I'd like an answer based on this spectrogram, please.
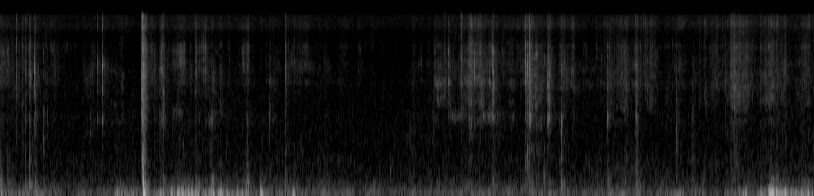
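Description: Dry firewood sticks being handled and laid down: sparse sharp clicks and knocks of wood on wood, with rustling of dry leaves and grass between them.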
